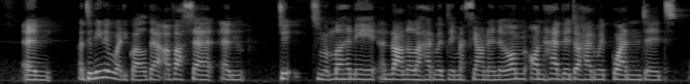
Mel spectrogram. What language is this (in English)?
Welsh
